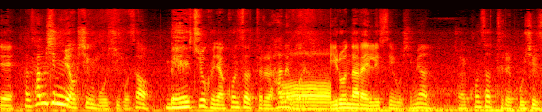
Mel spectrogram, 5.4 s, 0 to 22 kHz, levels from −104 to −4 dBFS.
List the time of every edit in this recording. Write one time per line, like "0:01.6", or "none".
none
